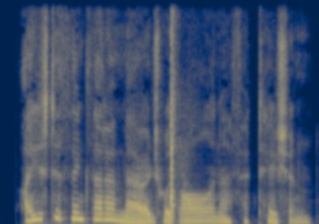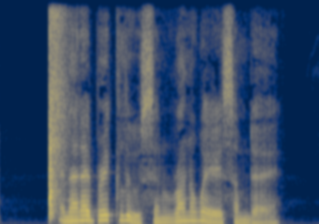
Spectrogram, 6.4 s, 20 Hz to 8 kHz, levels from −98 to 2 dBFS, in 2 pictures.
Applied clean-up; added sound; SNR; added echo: neural mask model RNNoise.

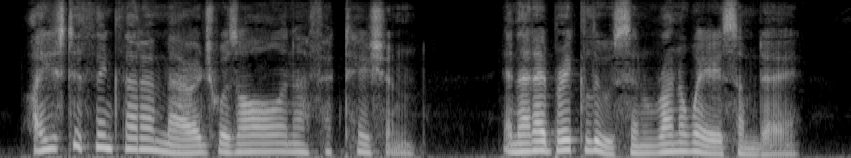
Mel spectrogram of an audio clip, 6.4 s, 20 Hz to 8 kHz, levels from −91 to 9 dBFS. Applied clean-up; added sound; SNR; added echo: none; none; none; none.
